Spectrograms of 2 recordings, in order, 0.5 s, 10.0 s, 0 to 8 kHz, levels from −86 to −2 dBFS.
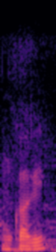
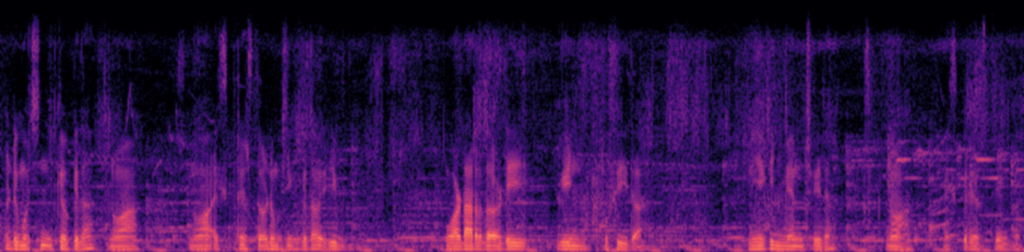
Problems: constant background noise, background conversations at intervals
